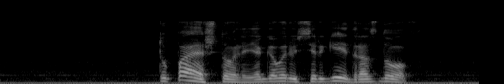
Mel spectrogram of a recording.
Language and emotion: Russian, neutral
